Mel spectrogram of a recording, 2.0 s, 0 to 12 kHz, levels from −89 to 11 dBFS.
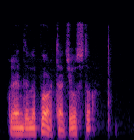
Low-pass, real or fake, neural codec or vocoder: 7.2 kHz; real; none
